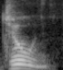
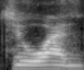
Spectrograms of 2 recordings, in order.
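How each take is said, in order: First: The name is said in its British form. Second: The name is said in its village form. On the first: This is the form British listeners understand better. "that's the right pronunciation for the name" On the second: This is how people at home say the name. "Back in the village, they used to call her Joanne"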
